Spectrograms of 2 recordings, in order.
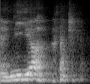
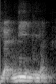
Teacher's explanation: Et oui, que nous on dit ni, la niña, mais c'est pas un nia, une fille, la niña, c'est ni, c'est un N palatisé, palatal, où l'air passe par le palais.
